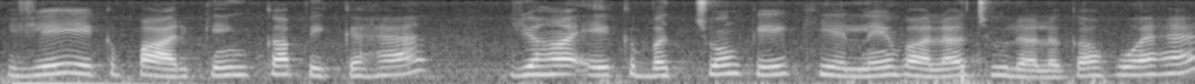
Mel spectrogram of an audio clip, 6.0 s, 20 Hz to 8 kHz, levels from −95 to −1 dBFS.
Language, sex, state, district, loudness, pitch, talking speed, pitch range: Hindi, female, Punjab, Pathankot, -17 LUFS, 250 Hz, 160 wpm, 230-270 Hz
